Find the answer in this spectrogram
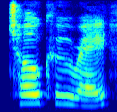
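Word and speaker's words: Choku Rei: and the first one choku Ray so r e i is pronounced re like a sunshine Ray or ray-bands chokure this is the power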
